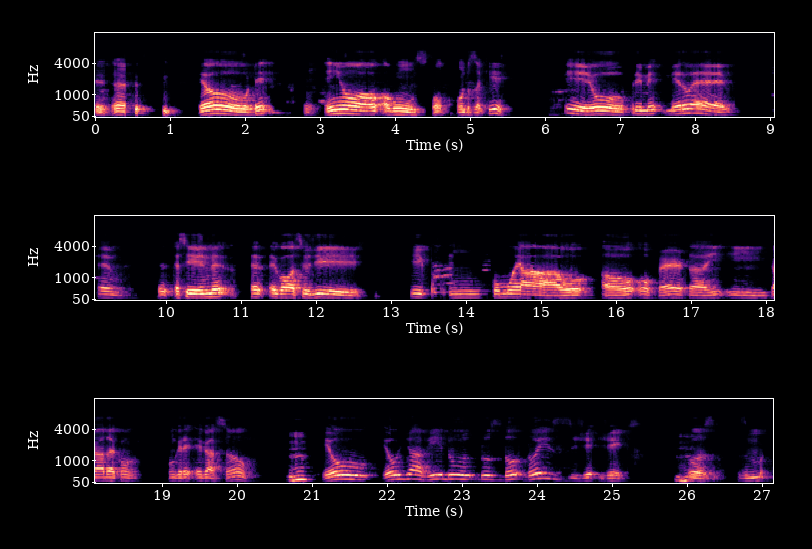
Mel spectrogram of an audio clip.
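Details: Adult man speaking Portuguese who says he himself has a stutter; stuttering.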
